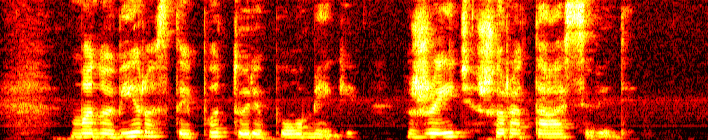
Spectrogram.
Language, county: Lithuanian, Telšiai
